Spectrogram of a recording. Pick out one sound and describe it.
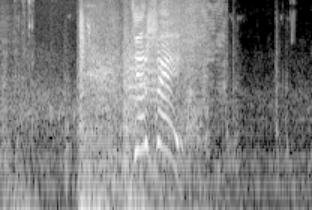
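An energy blast crackles and whooshes.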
